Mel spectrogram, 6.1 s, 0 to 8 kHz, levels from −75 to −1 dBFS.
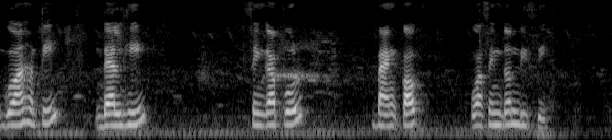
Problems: constant background noise, continuous background conversations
